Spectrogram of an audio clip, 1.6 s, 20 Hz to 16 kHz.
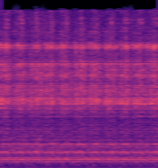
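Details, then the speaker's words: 1970 RCA YLG43 reel-to-reel tape deck before repair, capstan turning: steady busy mechanical whir and chatter while neither reel platter is driven, traced to a worn idler wheel contacting the motor shaft. "Donc, il y a quelque chose qui ne marche pas avec les entraînements des deux plateaux."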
